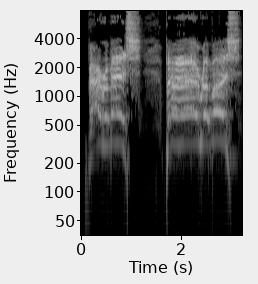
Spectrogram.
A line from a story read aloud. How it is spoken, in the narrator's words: howled the people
